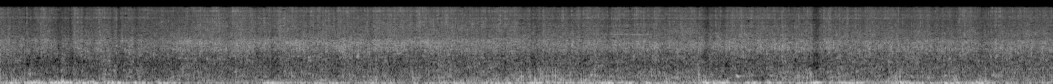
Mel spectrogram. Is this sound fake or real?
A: real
